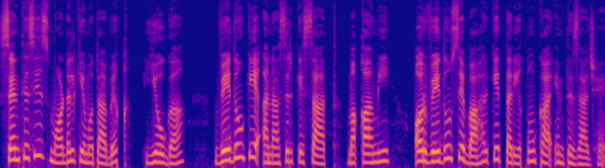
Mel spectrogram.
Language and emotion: Urdu, neutral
